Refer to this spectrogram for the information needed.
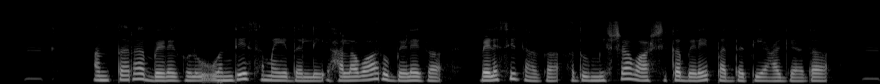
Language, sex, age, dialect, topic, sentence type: Kannada, female, 31-35, Central, agriculture, statement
